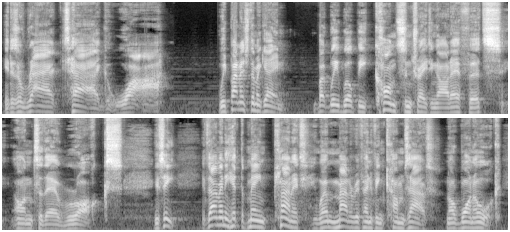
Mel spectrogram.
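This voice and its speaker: A man playing a commanding, animated space admiral. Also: medium pitch, pitched above the performer's own voice, natural voice. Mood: animated, confident. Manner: declamatory, clipped military phrases with weighty pauses. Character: commanding, shrewd veteran space fleet admiral prince. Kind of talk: dramatic audio story character. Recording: music behind the voice. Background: music.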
